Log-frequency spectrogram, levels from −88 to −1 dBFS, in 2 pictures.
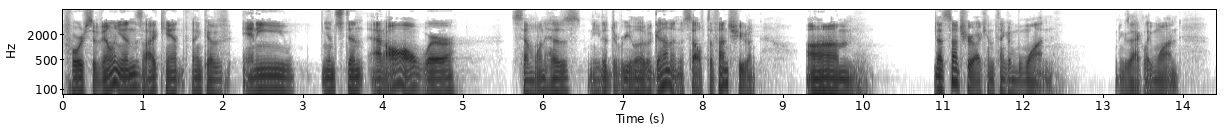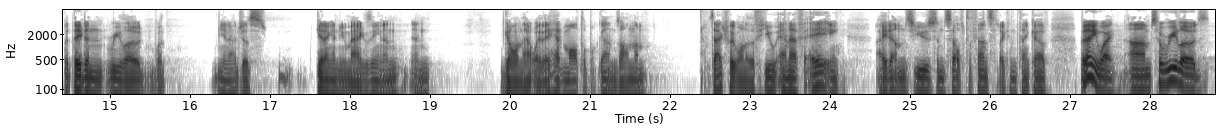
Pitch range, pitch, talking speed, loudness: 80-95 Hz, 90 Hz, 160 wpm, -21 LUFS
